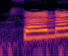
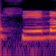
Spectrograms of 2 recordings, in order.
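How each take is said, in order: First: सेना said "sai-na", open ai vowel; wrong vowel. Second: Said in the usual way. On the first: Shown as a demonstration. Teacher showing the misspelling, सेना with ai vowel. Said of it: "सेना नहीं होता है". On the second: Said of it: "सेना होता है".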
